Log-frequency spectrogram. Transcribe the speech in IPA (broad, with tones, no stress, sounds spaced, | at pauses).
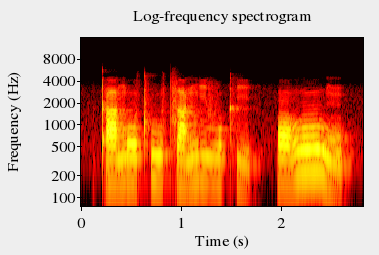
kʼ aː˨ ŋ oː˨ tʰ uː˨ t͡s a˨ ŋ i˨ v ʊ˨ kʰ i˨ | ɔ˨ ɣ oː˦ ɣ ũ˨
